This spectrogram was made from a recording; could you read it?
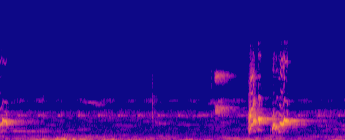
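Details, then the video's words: Sooty-headed bulbul calling: a short burst of bright, bubbling two-part notes near the end, preceded by a faint high whistle, with soft low thumps and handling noise earlier. "Suara burung kutilang memanggil"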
